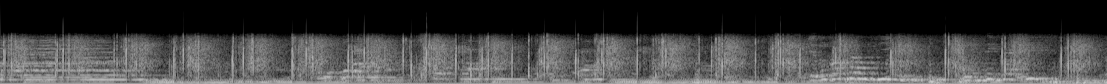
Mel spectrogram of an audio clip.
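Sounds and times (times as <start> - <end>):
close hand claps: 0.0 - 11.0.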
